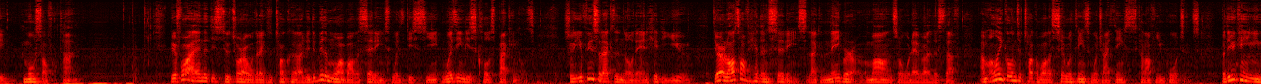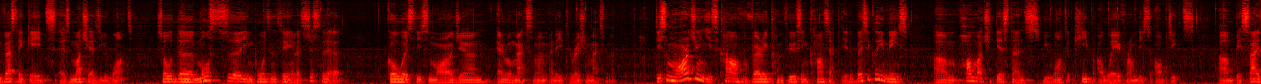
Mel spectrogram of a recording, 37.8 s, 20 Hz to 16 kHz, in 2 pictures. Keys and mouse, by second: 2.4-5.9 middle drag, 5.9-8.9 drag, 9.0 click, 9.7 u, 28.7-31.7 middle drag, 32.3-35.4 drag, 35.6 click, 36.0 click, 36.4 click, 36.9 click, 37.2 click.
